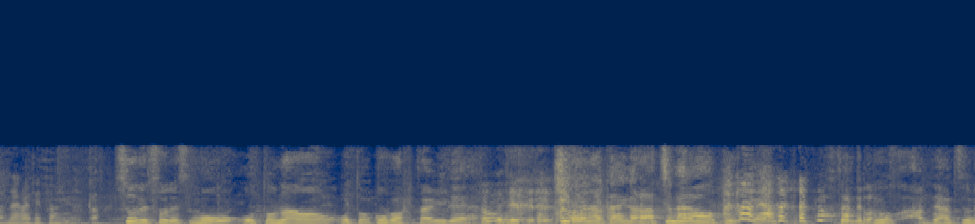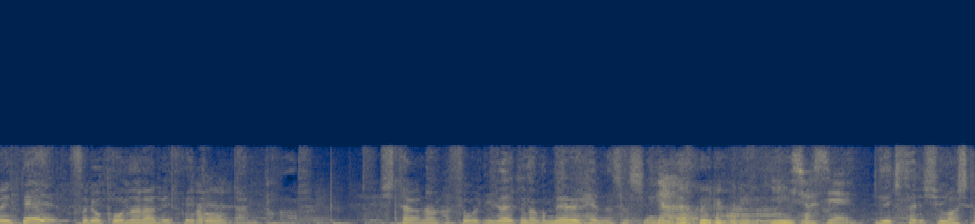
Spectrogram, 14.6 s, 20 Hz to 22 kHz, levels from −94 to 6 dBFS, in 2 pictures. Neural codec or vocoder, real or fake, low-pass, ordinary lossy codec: codec, 16 kHz, 2 kbps, FreqCodec, larger model; fake; none; none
